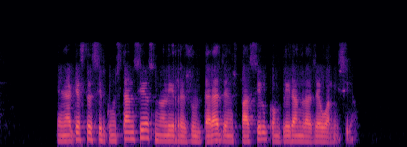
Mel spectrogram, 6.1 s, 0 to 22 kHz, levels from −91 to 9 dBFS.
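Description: From start to finish the speech carries Speex codec damage: a plainly hoarse, noisy graininess from the CELP coder's thin excitation, consistent with a mid-rate setting around 17 kbps. Nothing is present above 7.7 kHz, leaving a band-limited, slightly dull top.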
